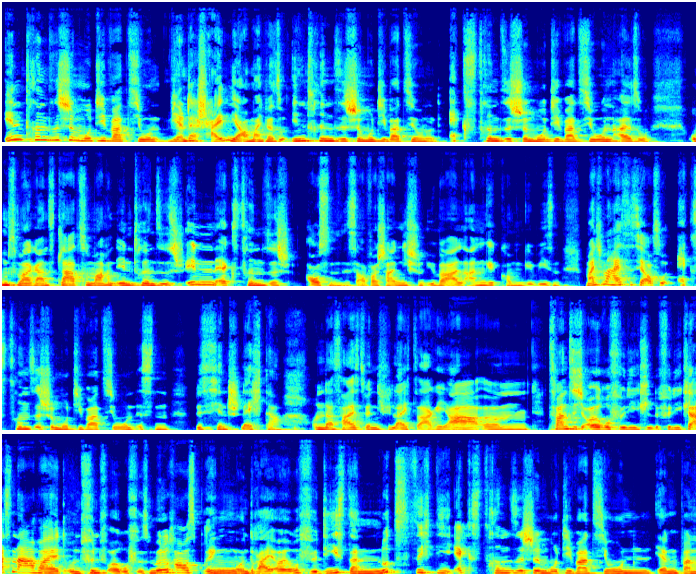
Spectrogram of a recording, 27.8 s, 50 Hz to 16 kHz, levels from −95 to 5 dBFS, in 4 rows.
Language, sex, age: German, female, 50-69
